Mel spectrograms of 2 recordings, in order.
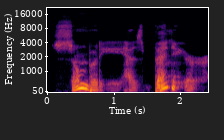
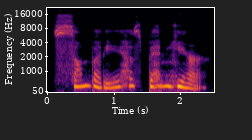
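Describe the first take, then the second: First: It is said in a deep, loud growl. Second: It is said in a high, squeaky voice.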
